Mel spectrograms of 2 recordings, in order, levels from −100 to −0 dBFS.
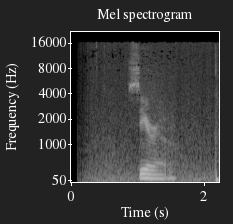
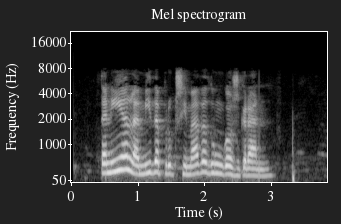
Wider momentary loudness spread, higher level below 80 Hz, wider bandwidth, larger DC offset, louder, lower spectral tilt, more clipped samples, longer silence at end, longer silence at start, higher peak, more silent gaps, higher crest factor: about the same, 20 LU vs 21 LU; second, -56 dBFS vs -50 dBFS; first, 16.5 kHz vs 8 kHz; neither; second, -34 LUFS vs -19 LUFS; about the same, -4.5 dB/octave vs -5 dB/octave; neither; second, 0 s vs 0.5 s; second, 0.2 s vs 0.45 s; second, -16 dBFS vs -4 dBFS; neither; about the same, 20 dB vs 16 dB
